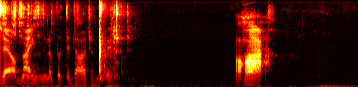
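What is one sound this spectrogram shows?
Dice clatter and roll across a felt-lined wooden tray.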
